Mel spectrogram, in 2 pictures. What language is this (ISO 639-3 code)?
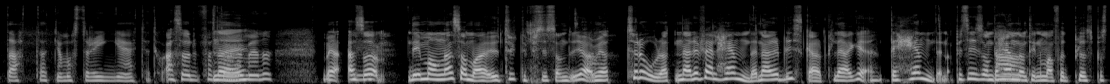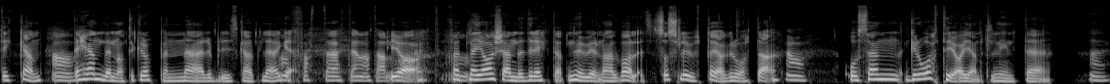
swe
